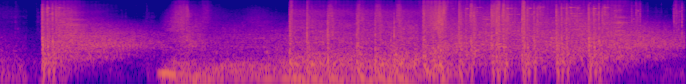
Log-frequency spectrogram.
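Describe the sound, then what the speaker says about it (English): Rapid automatic gunfire from Phineas's gun in The Outer Worlds video game, loud sustained bursts after a sharp opening shot, with dense crackling fire continuing throughout and a low rumble underneath. "Phineas's gun is coming in handy."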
